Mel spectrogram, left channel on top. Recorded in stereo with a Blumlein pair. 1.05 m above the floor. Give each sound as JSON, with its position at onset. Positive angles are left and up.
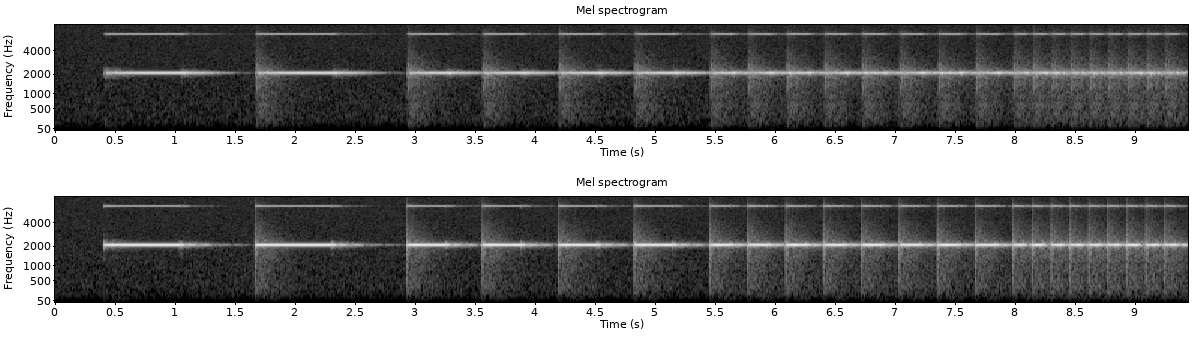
{"t": 0.4, "sound": "a ringtone", "azimuth_deg": -55, "distance_m": 1.8}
